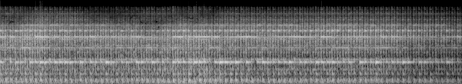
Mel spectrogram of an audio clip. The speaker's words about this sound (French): Demain matin, le réveil sonne à 7h.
